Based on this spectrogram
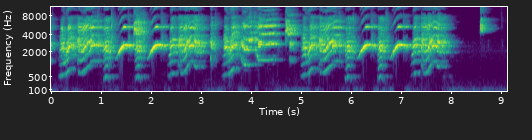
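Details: Pet Indian ringneck parakeet on a bed, chattering to itself, reportedly talking to its own reflection; loud, continuous high squeaky chatter with rising whistled notes and harsh bursts in rapid runs, brief pauses, a short squeak at the end.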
